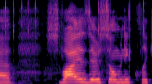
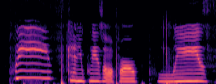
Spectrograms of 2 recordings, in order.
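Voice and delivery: high squeaky first please, then higher begging; pleading; 6 semitones higher than usual. Real, not acted. Player begging a trader to offer, pleading. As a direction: draw out each please, imploring.

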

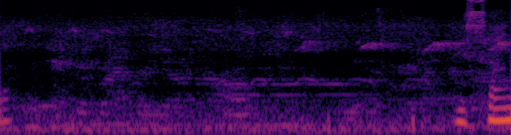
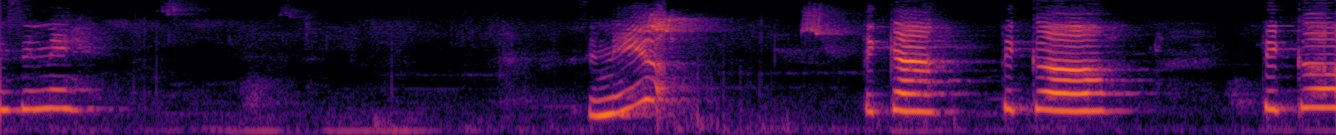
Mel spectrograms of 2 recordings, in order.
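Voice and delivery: higher, louder calling Tika; 11 semitones higher, 5 dB louder than usual. Real, not acted. Calling her squirrel Tika to come over, higher louder call. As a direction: call the pet over from across the room.

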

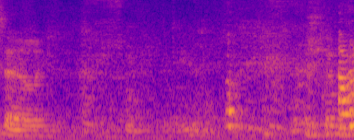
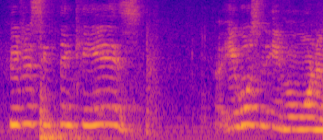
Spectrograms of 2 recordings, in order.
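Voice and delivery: indignant outburst; 13 semitones higher than usual. Acted. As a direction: scoff at the nerve of him. Indignant rant about Rudolph.

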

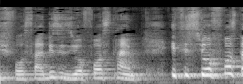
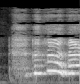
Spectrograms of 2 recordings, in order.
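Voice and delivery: a high laugh breaking out; helpless giggle; burst of laughter; 8 semitones higher than usual. Acted.

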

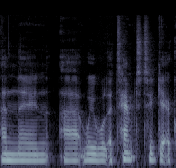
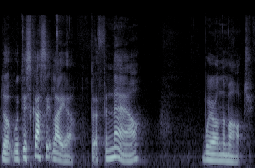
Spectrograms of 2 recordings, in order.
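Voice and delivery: ordinary talk

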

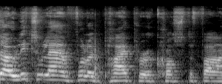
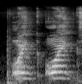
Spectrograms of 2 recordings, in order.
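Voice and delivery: higher oink oink from the pigs; 9 semitones higher than usual. Acted. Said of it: "said the pigs".

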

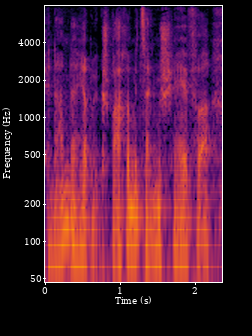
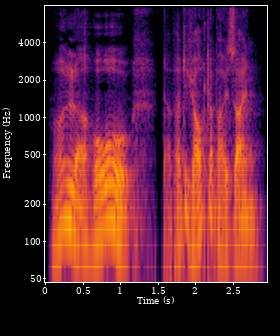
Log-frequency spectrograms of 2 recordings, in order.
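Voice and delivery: loud call; 4 semitones higher, 6 dB louder than usual. Acted. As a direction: shout it out boldly. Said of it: "rief Gottlieb".

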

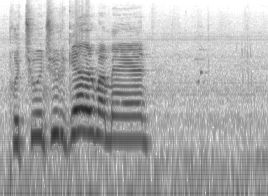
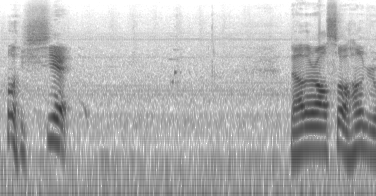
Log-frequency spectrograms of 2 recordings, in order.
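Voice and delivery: normal talking voice

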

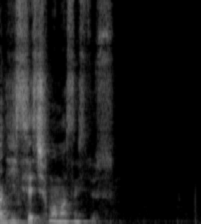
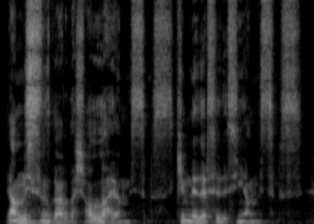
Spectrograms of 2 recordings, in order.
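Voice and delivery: drops to a slow, soft, low mutter; quietly shaking his head at them; low resigned mutter; 11 semitones lower, 10 dB quieter, much slower than usual. Real, not acted. To the gym complainers, slow low resigned muttering.

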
